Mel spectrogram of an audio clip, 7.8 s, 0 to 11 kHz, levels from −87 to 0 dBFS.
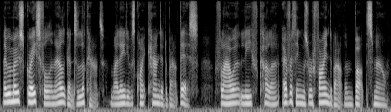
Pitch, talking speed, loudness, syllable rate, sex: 165 Hz, 200 wpm, -19 LUFS, 5.0 syllables/s, female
